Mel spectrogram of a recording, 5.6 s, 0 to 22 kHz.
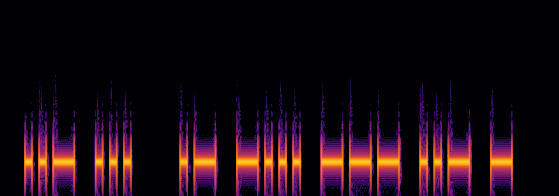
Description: Morse code, heard as a keyed tone, about 17 wpm, 700 Hz. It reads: US ABOUT
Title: Sentences from Top 1000 Words - Review Part 6 - 17wpm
